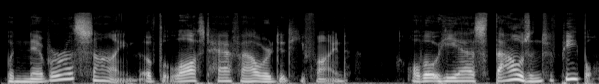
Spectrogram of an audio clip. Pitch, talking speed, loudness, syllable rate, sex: 160 Hz, 180 wpm, -18 LUFS, 4.4 syllables/s, male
